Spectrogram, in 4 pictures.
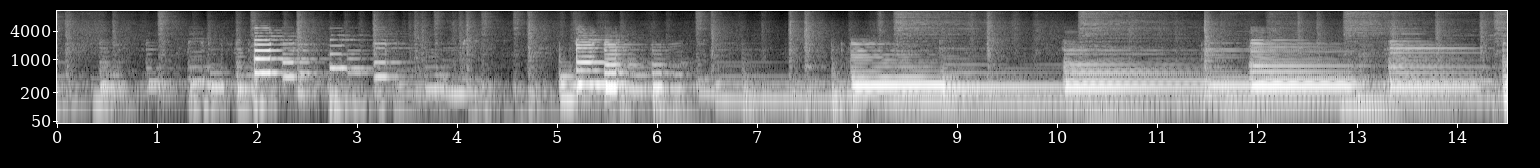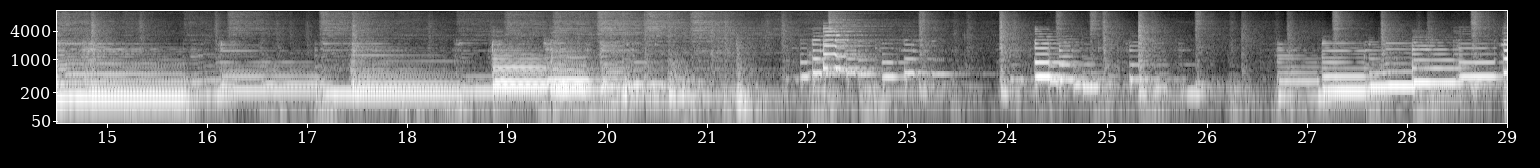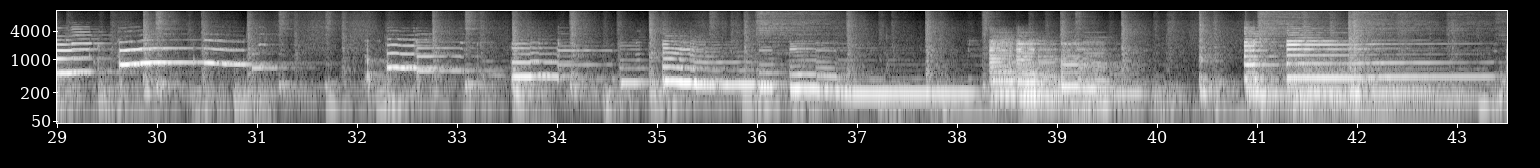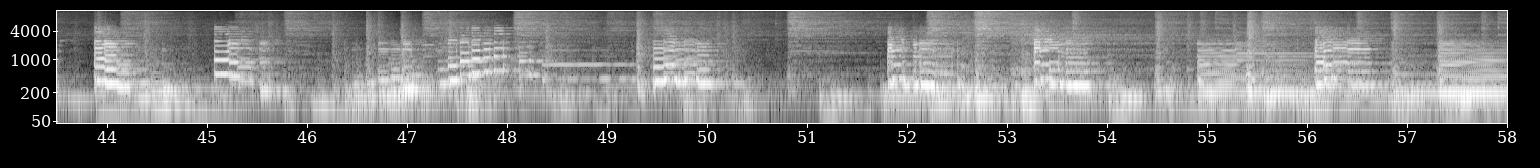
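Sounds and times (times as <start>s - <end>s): plucked upright bass: 0.0s - 24.2s, 24.8s - 58.0s
drum kit with cymbals: 0.0s - 58.0s
electric guitar melody: 0.0s - 58.0s.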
